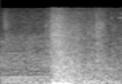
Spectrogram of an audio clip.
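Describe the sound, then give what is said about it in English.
A single heavy bump as a teammate's car hits the player's car in a racing video game, a low thudding impact about halfway through, set against a steady, noisy engine drone with no voices. “Because of my teammate, he kept hitting my car.”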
